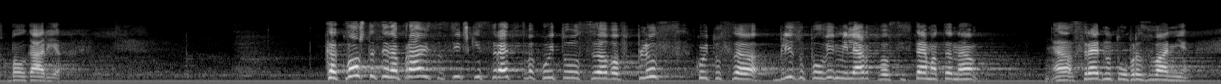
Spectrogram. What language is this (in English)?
Bulgarian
